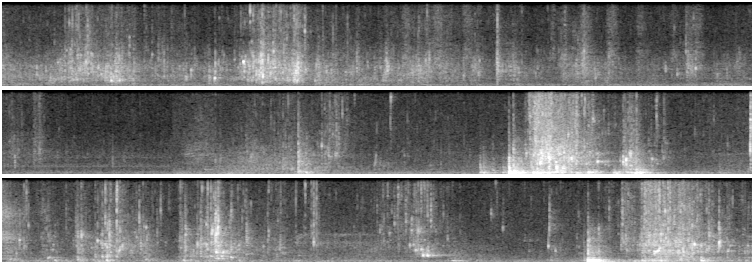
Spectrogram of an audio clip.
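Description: Gloved hands squish and toss wet vegetables in a liquid brine.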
